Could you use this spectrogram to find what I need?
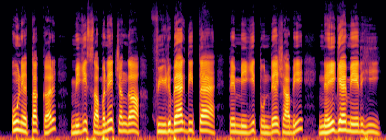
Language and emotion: Dogri, surprised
